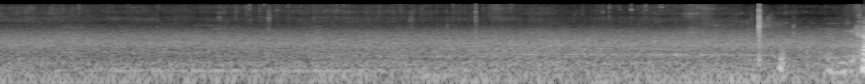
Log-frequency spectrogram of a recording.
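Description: Metal tongs scrape and clink against a grill grate.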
